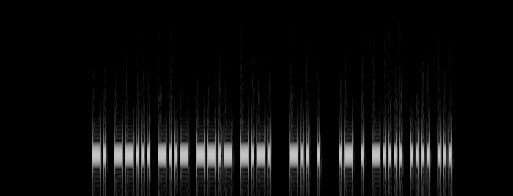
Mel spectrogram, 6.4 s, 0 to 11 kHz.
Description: Morse code, heard as a keyed tone, about 36 wpm, 700 Hz. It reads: N7XQC DE AE6HS
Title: USA Callsign DE Callsign - 5 Characters - 35wpm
